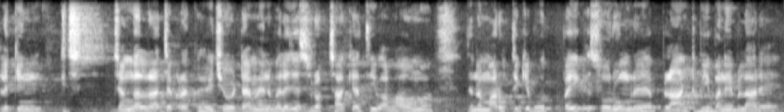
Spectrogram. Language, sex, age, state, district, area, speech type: Maithili, male, 18-30, Bihar, Supaul, urban, spontaneous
